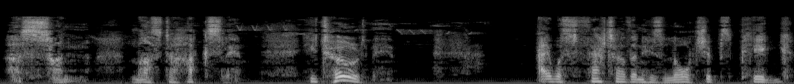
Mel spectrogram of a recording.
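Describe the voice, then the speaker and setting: An actor playing a portly, deferential English butler in a radio drama, with formal, respectful and measured speech. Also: male voice, lowish voice, sharp tone, a little hiss or hum. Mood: wounded dignity. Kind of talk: British radio drama acting.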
